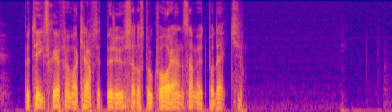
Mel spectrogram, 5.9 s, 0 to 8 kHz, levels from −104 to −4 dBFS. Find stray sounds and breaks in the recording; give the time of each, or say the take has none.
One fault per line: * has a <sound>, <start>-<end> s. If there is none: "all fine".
all fine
